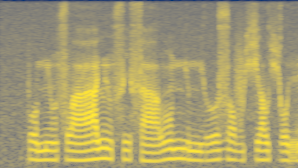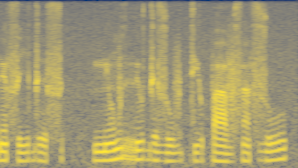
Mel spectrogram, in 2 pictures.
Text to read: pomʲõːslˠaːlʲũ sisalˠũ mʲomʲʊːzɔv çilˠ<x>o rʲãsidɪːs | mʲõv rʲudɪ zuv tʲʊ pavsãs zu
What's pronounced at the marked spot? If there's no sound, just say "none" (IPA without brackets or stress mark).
ç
